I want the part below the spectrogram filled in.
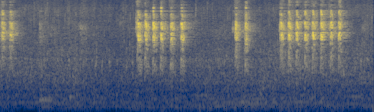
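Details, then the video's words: Fighting Eurasian tree sparrow calling its rival, delivering short bursts of quick, high, metallic chirps separated by silent gaps of about a second. "suara burung gereja tarung memanggil lawan"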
